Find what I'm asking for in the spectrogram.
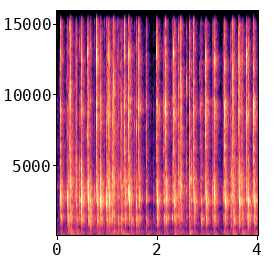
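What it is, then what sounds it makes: Plastic mechanical keyboard. Fingertips type rapidly on a backlit mechanical keyboard with plastic keycaps and Cherry MX Blue switches. A fast, steady stream of sharp, bright clicks, each decaying almost instantly, with a clicky tone around 2.5 kHz and almost no low end.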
